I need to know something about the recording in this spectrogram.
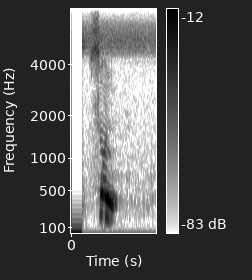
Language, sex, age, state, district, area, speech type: Santali, female, 18-30, Jharkhand, Seraikela Kharsawan, rural, read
